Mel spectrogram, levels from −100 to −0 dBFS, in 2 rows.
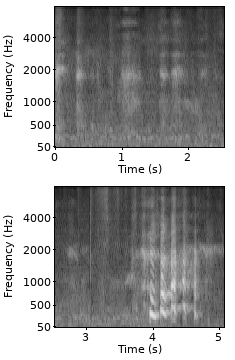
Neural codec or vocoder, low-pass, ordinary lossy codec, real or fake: codec, 16 kHz, 2 kbps, FreqCodec, smaller model; none; none; fake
